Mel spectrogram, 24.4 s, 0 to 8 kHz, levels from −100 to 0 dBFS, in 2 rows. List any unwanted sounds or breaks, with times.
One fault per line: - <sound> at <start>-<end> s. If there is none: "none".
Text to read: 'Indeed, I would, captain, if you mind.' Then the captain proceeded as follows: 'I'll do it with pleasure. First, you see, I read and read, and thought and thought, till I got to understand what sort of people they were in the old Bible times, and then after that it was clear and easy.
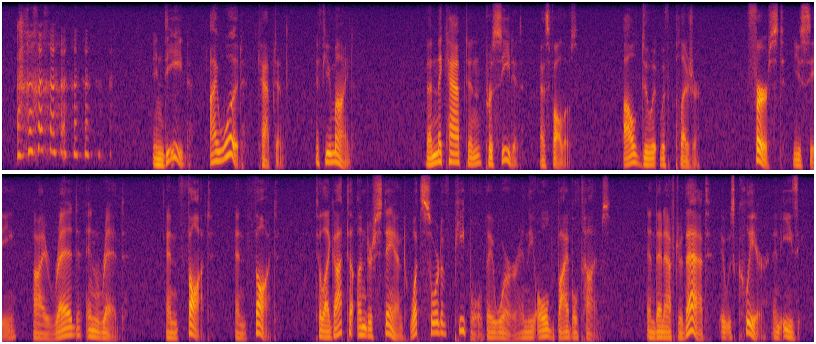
- laugh at 0.2-1.8 s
